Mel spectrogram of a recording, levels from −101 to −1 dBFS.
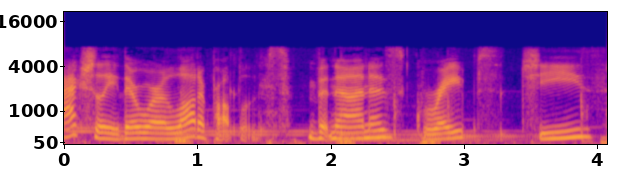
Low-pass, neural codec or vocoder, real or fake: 7.2 kHz; none; real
